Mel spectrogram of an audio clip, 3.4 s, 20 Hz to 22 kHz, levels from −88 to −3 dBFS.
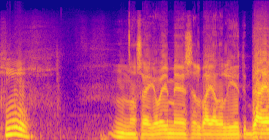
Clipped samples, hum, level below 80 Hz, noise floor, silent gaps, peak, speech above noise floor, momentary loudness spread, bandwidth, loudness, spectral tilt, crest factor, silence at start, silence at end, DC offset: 5%; none; -38 dBFS; -37 dBFS; none; 0 dBFS; 30 dB; 12 LU; 16.5 kHz; -8 LUFS; -5.5 dB/octave; 8 dB; 0 s; 0 s; under 0.1%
